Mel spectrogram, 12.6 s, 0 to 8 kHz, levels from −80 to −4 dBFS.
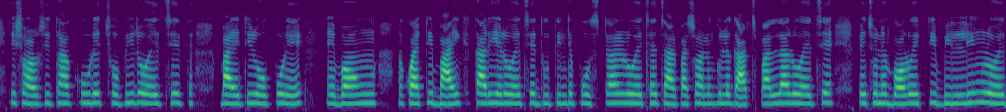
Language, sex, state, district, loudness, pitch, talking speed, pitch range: Bengali, female, West Bengal, Purulia, -30 LUFS, 245 Hz, 115 wpm, 235-250 Hz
